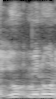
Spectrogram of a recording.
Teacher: یہاں پر حمزہ ساکنہ ہے، واو کی شکل میں جھٹکا لگے گا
